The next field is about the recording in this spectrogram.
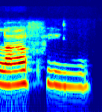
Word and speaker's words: laughing: Kok laughing Itu bacanya laughing. – Masa love? – Jadi kayak wow. – in, yang terakhir, yang berakhiran GH itu pasti selalu dibilang F. F kayak enough in enough kan itu kan tulisan enough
